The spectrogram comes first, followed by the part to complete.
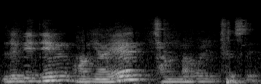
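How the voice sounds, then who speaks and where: A man's voice: mid-range voice, expressive, a little slow, roomy sound, distant mic, slight background noise. A man preaching a sermon as pastor, asking the congregation questions as he teaches. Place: church sanctuary.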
